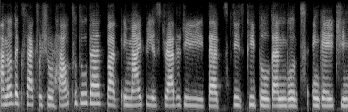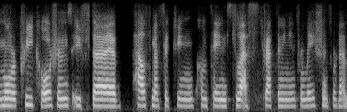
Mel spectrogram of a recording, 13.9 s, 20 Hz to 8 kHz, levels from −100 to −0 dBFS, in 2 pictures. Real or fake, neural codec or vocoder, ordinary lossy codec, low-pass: fake; codec, 44.1 kHz, 2.6 kbps, SNAC; Opus, 16 kbps; 7.2 kHz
